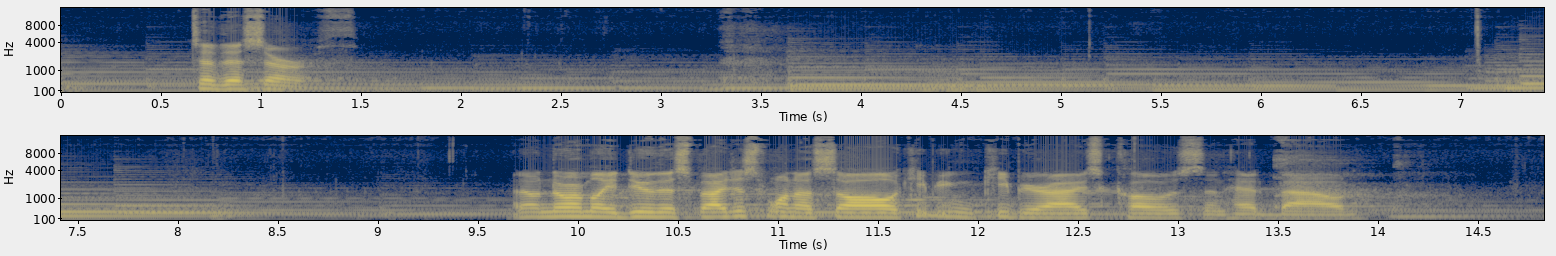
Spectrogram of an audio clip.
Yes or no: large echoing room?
yes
